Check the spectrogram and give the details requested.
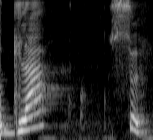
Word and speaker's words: glace: Une glace. Est-ce que dans ce cas-là, nous avons besoin de la cédille? Non, puisque c'est un C et un E et que ça fait ce.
